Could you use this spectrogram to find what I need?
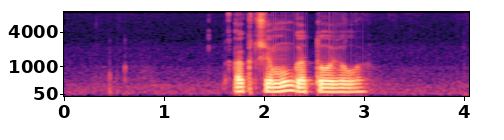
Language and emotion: Russian, neutral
